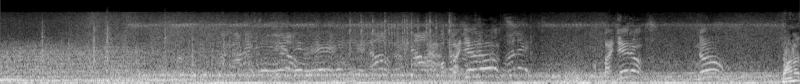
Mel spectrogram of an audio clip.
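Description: A steady low rumble under held droning tones, with several short calls from about a third of the way in that rise and fall in pitch, like indistinct voices shouting.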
